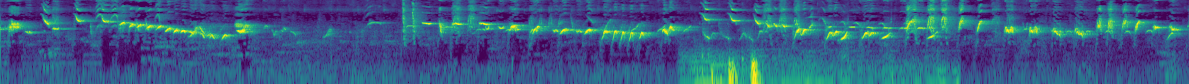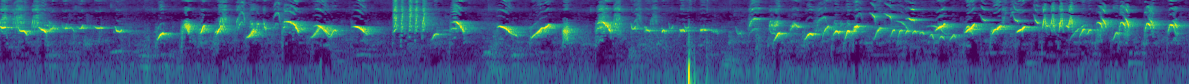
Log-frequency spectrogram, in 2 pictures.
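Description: Caged greater green leafbird (cucak ijo) singing a long, rapid run of varied chirps and quick up-and-down whistled notes, with only brief pauses.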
